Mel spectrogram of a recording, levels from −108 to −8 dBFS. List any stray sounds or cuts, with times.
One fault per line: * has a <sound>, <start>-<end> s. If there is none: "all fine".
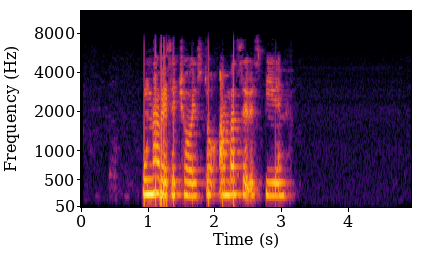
all fine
